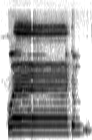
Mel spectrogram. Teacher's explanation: Menyebutkan n tapi lidahnya atau makhrajnya sudah ke huruf ta. Kuntum, samar itu maksudnya samar antara n sama ng gitulah ya, kurang lebih samar. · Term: Ikhfa hakiki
